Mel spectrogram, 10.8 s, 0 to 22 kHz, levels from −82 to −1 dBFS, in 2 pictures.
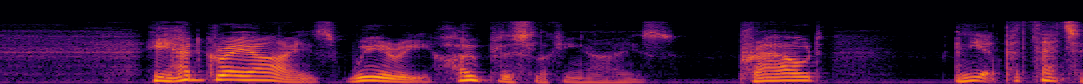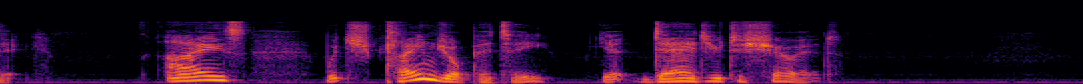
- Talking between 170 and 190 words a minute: No, slow, 135 wpm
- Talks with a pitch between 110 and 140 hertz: Yes, low, 135 Hz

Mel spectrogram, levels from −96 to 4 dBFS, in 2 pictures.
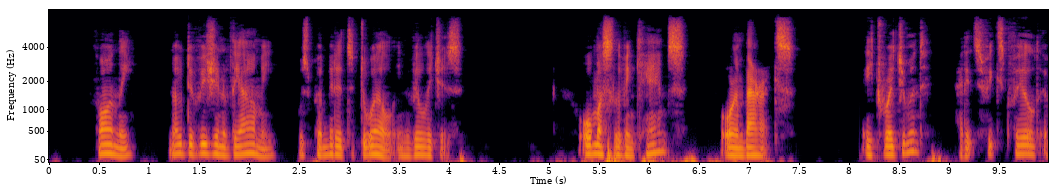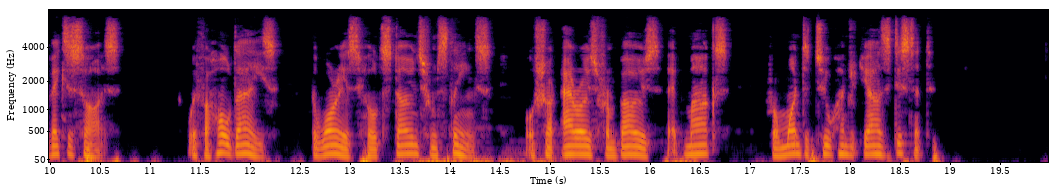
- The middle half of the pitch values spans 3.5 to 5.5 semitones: No, average, 3.0 semitones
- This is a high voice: No, low, 120 Hz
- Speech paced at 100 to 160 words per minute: Yes, average, 155 wpm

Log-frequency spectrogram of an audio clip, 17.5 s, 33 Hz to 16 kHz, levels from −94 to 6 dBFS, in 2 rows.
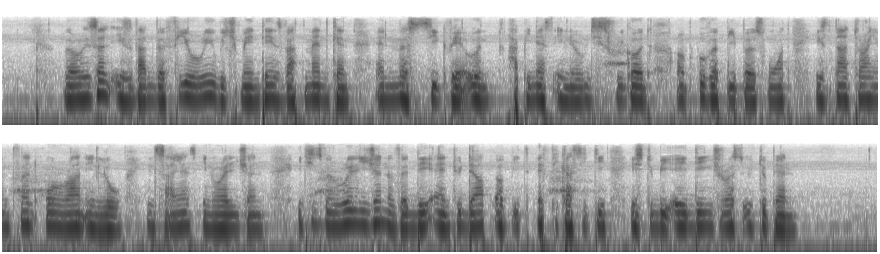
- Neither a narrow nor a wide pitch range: No, narrow, 1.4 semitones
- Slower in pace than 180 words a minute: No, average, 185 wpm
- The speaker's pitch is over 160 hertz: No, low, 115 Hz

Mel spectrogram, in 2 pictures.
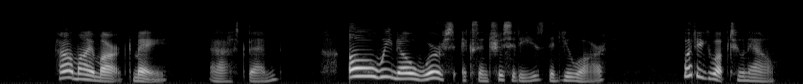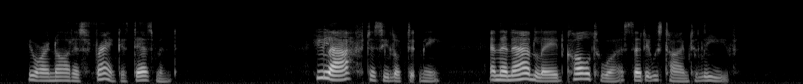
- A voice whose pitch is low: No, high, 190 Hz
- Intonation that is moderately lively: No, wide, 8.1 semitones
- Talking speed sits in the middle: Yes, average, 175 wpm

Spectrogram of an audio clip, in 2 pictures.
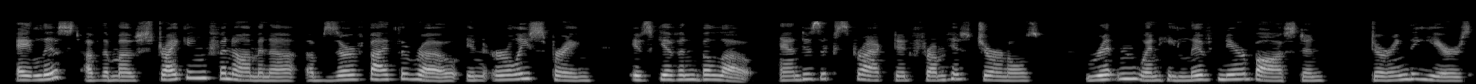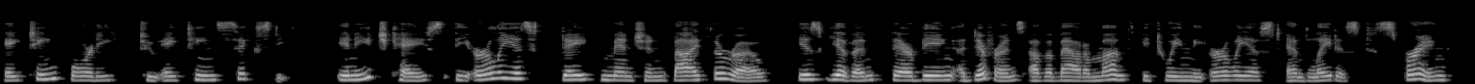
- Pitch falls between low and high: No, high, 200 Hz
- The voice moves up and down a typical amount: Yes, average, 3.5 semitones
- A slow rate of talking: Yes, slow, 120 wpm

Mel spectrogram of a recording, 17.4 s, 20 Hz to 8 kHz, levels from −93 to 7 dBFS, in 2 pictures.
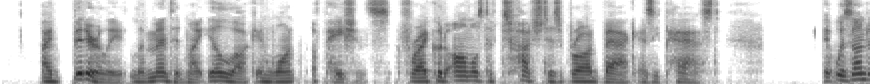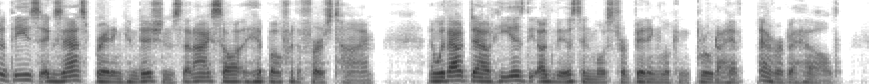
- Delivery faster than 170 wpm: Yes, average, 185 wpm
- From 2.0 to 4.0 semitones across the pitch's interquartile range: No, average, 4.8 semitones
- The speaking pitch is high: No, low, 125 Hz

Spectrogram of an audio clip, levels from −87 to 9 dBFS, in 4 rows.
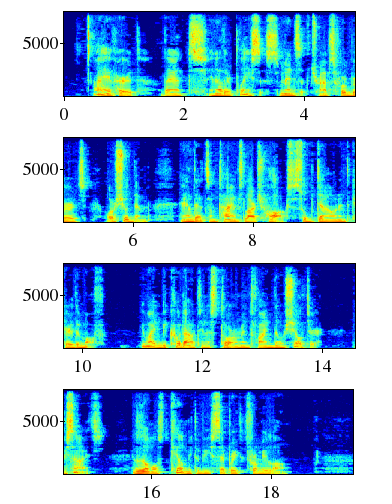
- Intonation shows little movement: Yes, narrow, 1.6 semitones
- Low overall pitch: Yes, low, 130 Hz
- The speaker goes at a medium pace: Yes, average, 155 wpm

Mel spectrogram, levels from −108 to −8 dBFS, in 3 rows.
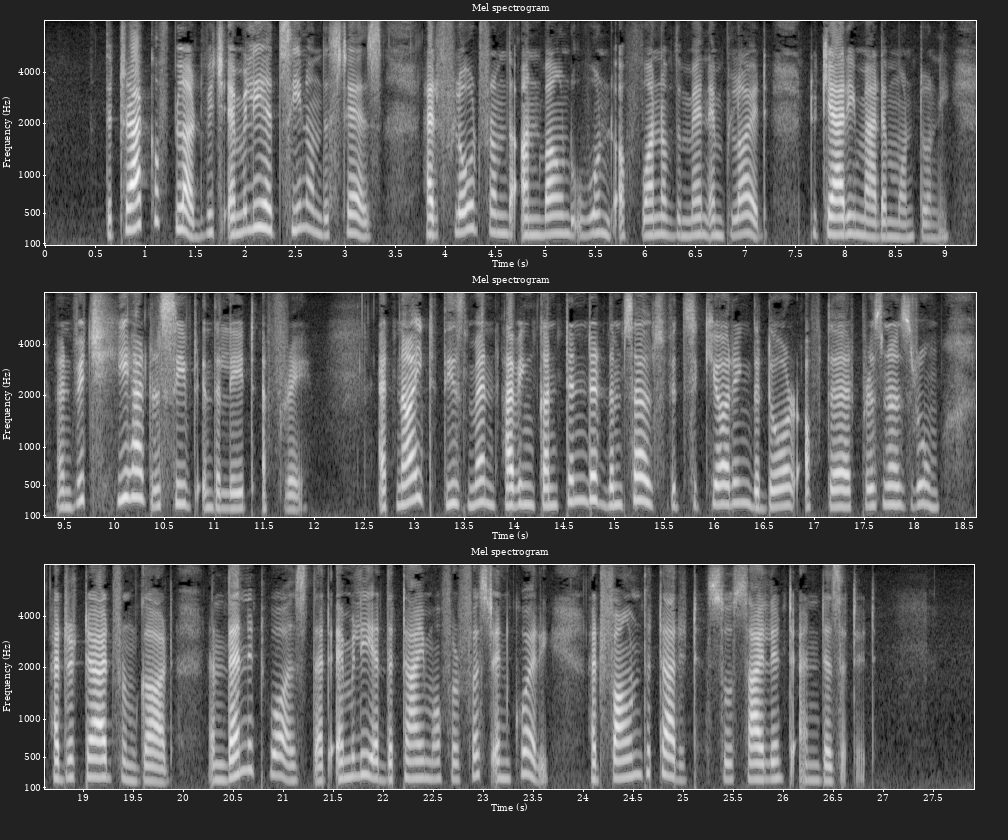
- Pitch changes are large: No, average, 3.3 semitones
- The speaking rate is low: No, average, 165 wpm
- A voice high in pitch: Yes, high, 230 Hz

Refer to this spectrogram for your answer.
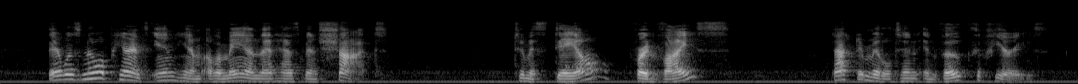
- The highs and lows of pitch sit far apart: No, average, 4.0 semitones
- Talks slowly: Yes, slow, 130 wpm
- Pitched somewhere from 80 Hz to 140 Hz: Yes, low, 135 Hz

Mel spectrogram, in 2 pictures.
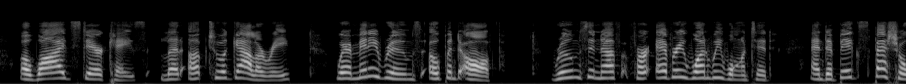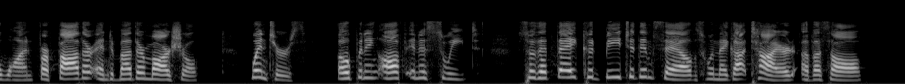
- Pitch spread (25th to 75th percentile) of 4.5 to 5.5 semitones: Yes, average, 4.9 semitones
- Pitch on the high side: Yes, very high, 260 Hz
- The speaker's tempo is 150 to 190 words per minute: Yes, average, 165 wpm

